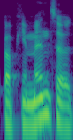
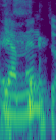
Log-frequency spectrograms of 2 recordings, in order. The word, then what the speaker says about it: Papiamento: Now, in general, my parents used to speak Papiamento to us.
